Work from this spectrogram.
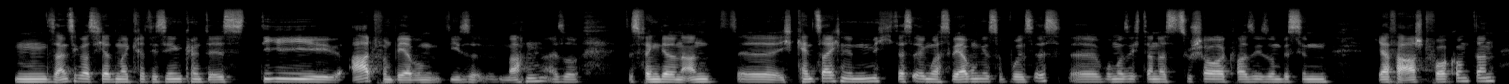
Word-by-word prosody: Hm, 125 0 +2
das 120 -1 -3
Einzige, 135 +5 +1
was 130 -1 +3
ich - - -4
halt 125 0 +3
mal 120 -1 0
kritisieren 125 +1 -2
könnte, 125 -2 -4
ist 115 +1 +1
die 255 - +2
Art - - +4
von 115 -2 -5
Werbung, 105 0 -1
die 110 - -8
sie 115 +1 -8
machen. 145 +9 -4
Also, 120 -1 -7 0.5
das - - +4
fängt 120 0 +3
ja 120 - +7
dann 115 -1 +1
an, 120 +1 0 0.2
d - - -9
äh, 120 -2 0
ich 105 0 -4
kennzeichne 135 +2 +1
nicht, 140 +2 -3
dass 130 0 +2
irgendwas 125 -2 -1
Werbung 125 +2 +3
ist, 130 -2 -1
obwohl 120 0 -5
es 115 0 -1
ist, 155 +3 -2
äh, 120 0 -4
wo 120 - -10
man 125 0 -2
sich 125 0 -7
dann 125 -1 -3
als 120 0 +1
Zuschauer 125 -1 +2
quasi 120 0 -3
so 120 0 -5
'n 120 - -3
bisschen, 120 0 0 0.4
ja, 115 - +4
verarscht 115 -1 +4
vorkommt 150 +5 -2
dann. 150 +2 -1
120 Hz, 200 wpm, -25 LUFS, 120-125 Hz, 0.5 s, ja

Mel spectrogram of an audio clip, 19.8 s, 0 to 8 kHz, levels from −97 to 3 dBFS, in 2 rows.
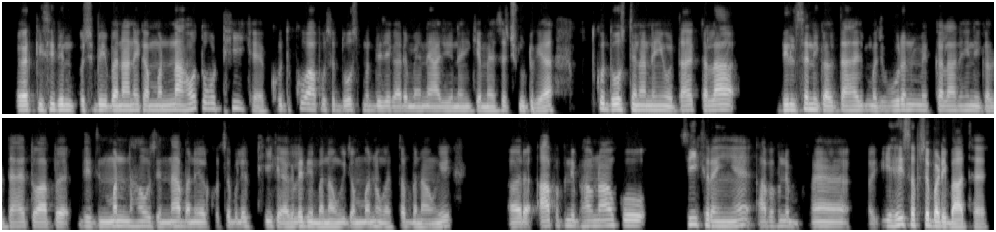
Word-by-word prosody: अगर 125 0 +8
किसी 140 +2 +1
दिन 130 -1 +3
कुछ 130 +1 -5
भी 130 0 +3
बनाने 125 +2 +3
का 125 -2 0
मन 120 0 0
ना 130 +1 +4
हो 145 +6 +1
तो 165 - -1
वो 155 - -2
ठीक 165 -8 -6
है, 100 -2 -3
खुद 130 -1 -8
को 155 - -4
आप 135 -1 +2
उसे 135 0 -7
दोष 130 +3 -3
मत 125 - -6
दीजिए 115 -1 -2
कि 110 - -2
अरे 110 +1 -1
मैंने 110 0 -2
आज 110 0 -1
ये 105 - -2
नहीं 105 0 -1
किया, 110 0 -2
मेरे 105 -1 0
से 120 - -3
ये - - -5
छूट 115 -3 -3
गया। 105 +4 +3
खुद - - -21
को 150 - +4
दोष 135 0 +4
देना 125 -2 +3
नहीं 125 0 +1
होता 115 +1 0
है, 130 - +2
कला 130 +2 +5 0.5
दिल 130 0 +4
से 150 +4 +3
निकलता 120 -4 +2
है, 120 - +1
मजबूरन 115 +4 -1
में 130 -1 -3
कला 120 -1 0
नहीं 120 +1 -4
निकलता 110 -2 -3
है। 115 - -2
तो 120 - 0
आप 115 +1 +2 0.2
जिस 120 -2 -4
दिन 115 0 0
मन 125 +1 +3
ना 120 -1 -1
हो, 125 0 -2
उस 120 - -6
दिन 115 -2 -3
ना 120 +2 +2
बनाएँ 115 0 0
और 110 - -3
खुद - - -17
से 125 - -4
बोलिए 115 +1 -3 0.2
ठीक 125 - -4
है - - +1
अगले 110 +4 +2
दिन 115 -2 +1
बनाऊँगी, 105 +1 +1
जब 105 - -2
मन 110 +1 -1
होगा 105 -3 -2
तब 120 - -2
बनाऊँगी 105 +4 -2 0.6
और 110 +1 +2
आप 130 +2 +4
अपनी 140 +1 -4
भावनाओं 135 +3 0
को 140 -2 +2 0.4
सीख 165 -3 +1
रही 120 -3 +2
हैं। 150 +4 -2
आप 120 - -2
अपने 125 0 -4 0.3
अ 115 -2 0 0.2
अ, - - -7
यही 135 +4 +4
सबसे 150 -2 +4
बड़ी 120 -4 +7
बात 95 -1 +4
है। 95 - +2
120 Hz, 280 wpm, -25 LUFS, 115-130 Hz, 0.6 s, अगर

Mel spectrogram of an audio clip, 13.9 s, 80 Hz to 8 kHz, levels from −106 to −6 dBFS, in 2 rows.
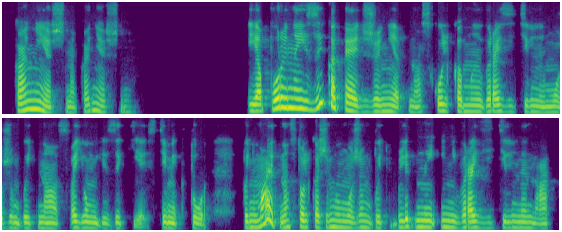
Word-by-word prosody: Конечно, 175 -9 +2
конечно. 150 -4 -7 1.4
И 175 0 +2
опоры 225 +10 +7
на 245 -2 +8
язык 250 - +2
опять 185 - +4
же 155 +2 -2
нет, 160 -3 -2
на 145 -2 -5
насколько 160 +3 -1
мы 160 -1 -2
выразительны 150 -2 -2
можем 140 0 -3
быть 145 0 -5
на 140 -2 -1
своем 150 -1 -2
языке 140 +1 -7
с - - -23
теми, 145 -2 -1
кто 135 -4 -5 0.4
понимает, 160 +1 +3
настолько 165 +1 -1
же 160 +1 -6
мы 170 -1 -1
можем 155 -1 -3
быть 150 +1 -6
бледны 170 -5 0
и 170 - -9
невыразительны 150 -1 -2
на 130 -3 -4
155 Hz, 135 wpm, -22 LUFS, 145-170 Hz, 1.4 s, на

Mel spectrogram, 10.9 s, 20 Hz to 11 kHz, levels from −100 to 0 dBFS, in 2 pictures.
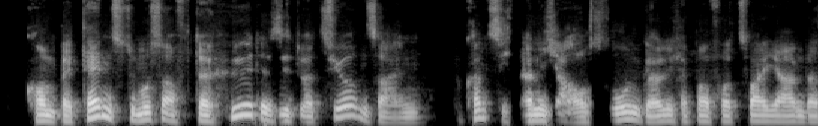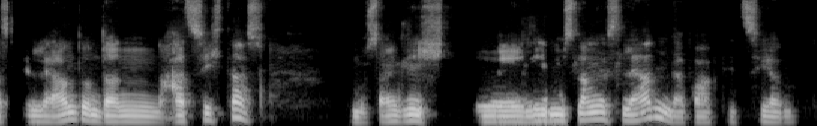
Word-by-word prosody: Kompetenz, 160 - +5
du 125 - -2
musst 135 +2 +3
auf - - +1
der 115 -2 +3
Höhe 225 +4 +3
der 135 - +3
Situation 120 - -1
sein. 90 +1 -6 0.2
Du - - -41
kannst 165 +1 -2
dich - - -12
da 115 - +3
nicht 115 -1 +2
ausruhen, 135 +1 0
gell, 105 +2 +2
ich 115 - -3
habe - - -6
mal - - +2
vor 110 - -3
2 110 -1 +2
Jahren 105 -1 0
das 105 -1 -4
gelernt 110 +6 -1
und 115 -4 +2
dann 105 -2 0
hat 110 - -1
sich 130 -1 -6
das. 175 -6 -1 0.6
Du 100 - -5
musst 95 - -9
eigentlich, 110 +2 -2 0.2
äh, 105 0 +1
lebenslanges 120 +6 0
Lernen 120 +8 -1
da 100 - -8
praktizieren. 100 +1 -9
115 Hz, 205 wpm, -26 LUFS, 105-130 Hz, 0.6 s, Kompetenz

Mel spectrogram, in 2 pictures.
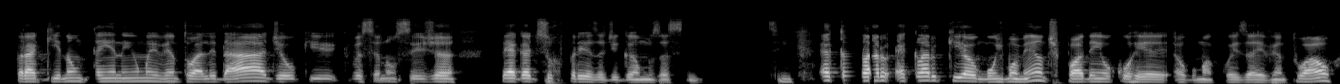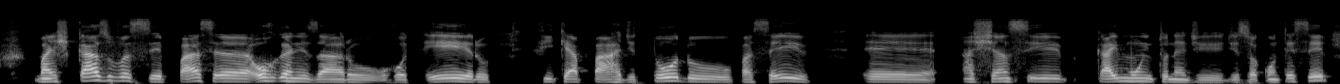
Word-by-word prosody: pra 140 -1 +6
que 140 - -5
não 150 +1 -2
tenha 145 0 -3
nenhuma 145 +1 -3
eventualidade 135 +2 +3
ou 135 0 0
que 135 -2 -8
que - - -33
você 130 - -7
não 70 +1 -6
seja 135 +1 -1 0.5
pega 145 0 +7
de - - -13
surpresa, 130 -6 -2
digamos 110 0 -3
assim, 105 -2 -8 0.7
sim, 130 -2 -11 0.3
é 190 0 +5
claro 185 -1 +3
é - - +1
claro 185 +2 +4
que 165 -2 +1
alguns 130 -4 +4
momentos 135 +7 +1
podem 130 +1 +4
ocorrer 120 -3 -1
alguma 110 0 -5
coisa 110 0 -2
eventual, 110 +9 +2 0.4
mas 140 +1 +2
caso 185 +2 +5
você 165 -7 -3
passe 150 +3 +1
a 140 -2 +3
organizar 140 -8 +2
o 115 - -1 0.3
o - - -10
roteiro, 120 +1 0 0.4
fique 260 - -6
a 130 -1 +2
par 120 -1 +1
de 115 +2 -10 0.2
todo 155 0 +2 0.4
o - - -21
passeio, 135 +5 -2 0.6
eh, 115 -3 -3 0.2
a 130 - -5
chance 140 +1 -4 0.3
cai 130 +1 +3
muito, 145 -4 -2
né, 115 -2 -1
de 105 -1 -9
disso 110 +3 -7
acontecer 110 -4 -3
135 Hz, 125 wpm, -23 LUFS, 115-145 Hz, 0.7 s, pega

